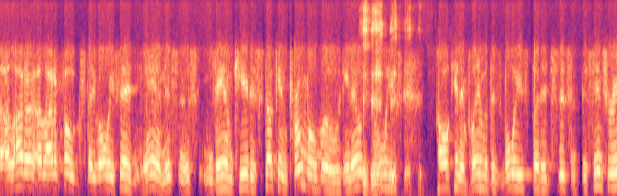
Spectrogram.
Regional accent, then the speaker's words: Dallas, Texas, United States; also born or lived in New Albany, Mississippi; Well, I'm from New Albany, Mississippi, you know, but just in no time, straight to Dallas, man.

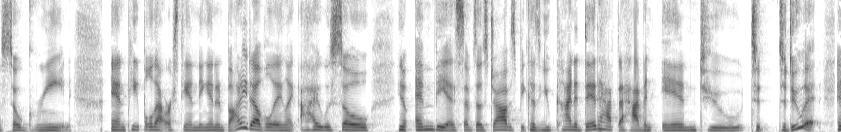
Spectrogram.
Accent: Michigan, United States; moved away as an adult; now in Los Angeles, United States; I grew up in Michigan, and a lot of my gifts I developed, you know, as early as 14 when I crossed over my first ghost.

